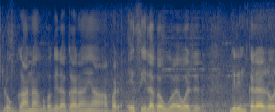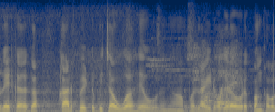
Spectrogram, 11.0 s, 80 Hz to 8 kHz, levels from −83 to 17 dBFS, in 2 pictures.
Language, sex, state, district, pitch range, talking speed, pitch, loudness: Hindi, male, Bihar, Lakhisarai, 130-140 Hz, 175 wpm, 135 Hz, -18 LUFS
